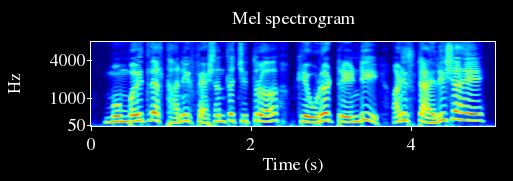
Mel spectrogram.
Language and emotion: Marathi, happy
